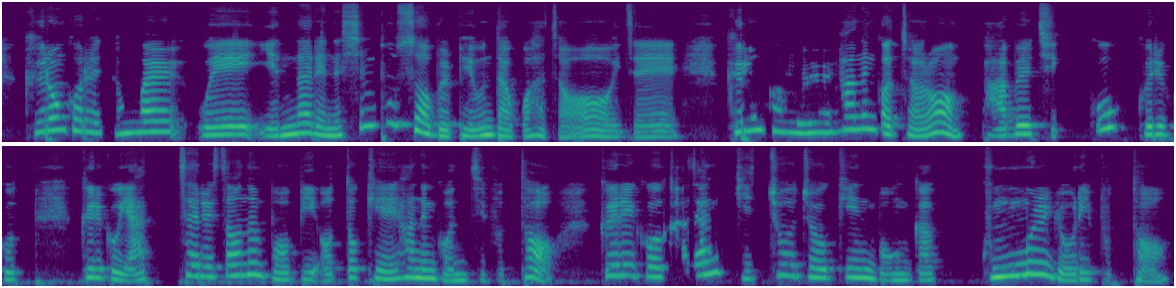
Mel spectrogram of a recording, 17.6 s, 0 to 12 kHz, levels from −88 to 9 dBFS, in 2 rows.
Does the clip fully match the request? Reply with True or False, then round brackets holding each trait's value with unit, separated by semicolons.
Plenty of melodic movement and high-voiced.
True (7.5 semitones; 205 Hz)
